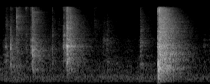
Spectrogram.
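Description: Nerf blaster firing foam darts in quick succession: about five short, sharp pops at uneven spacing, the loudest about one and a half seconds in.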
